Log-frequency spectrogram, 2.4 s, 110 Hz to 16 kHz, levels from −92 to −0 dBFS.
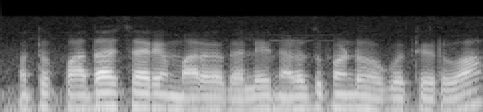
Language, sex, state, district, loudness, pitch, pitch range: Kannada, male, Karnataka, Bangalore, -16 LUFS, 115 Hz, 105-125 Hz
